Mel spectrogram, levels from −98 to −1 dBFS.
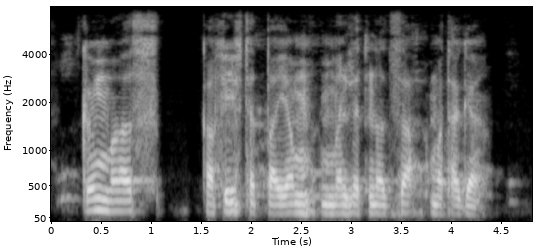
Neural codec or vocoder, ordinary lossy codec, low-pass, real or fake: codec, 16 kHz, 4 kbps, FreqCodec, larger model; Opus, 64 kbps; 7.2 kHz; fake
